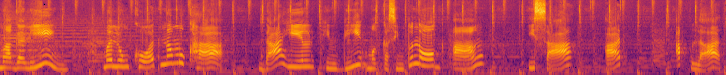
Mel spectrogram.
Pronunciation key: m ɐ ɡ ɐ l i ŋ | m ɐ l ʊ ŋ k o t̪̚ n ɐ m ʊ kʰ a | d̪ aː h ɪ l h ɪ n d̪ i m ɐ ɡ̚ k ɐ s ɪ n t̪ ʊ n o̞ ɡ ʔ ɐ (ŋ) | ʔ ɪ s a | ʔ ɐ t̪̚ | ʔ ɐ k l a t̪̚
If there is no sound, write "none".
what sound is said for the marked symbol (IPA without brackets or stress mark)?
ŋ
